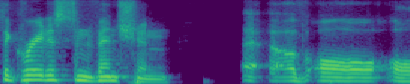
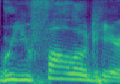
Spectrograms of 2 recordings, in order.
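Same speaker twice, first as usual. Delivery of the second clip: put-on scared, frightened man voice, higher-pitched; 4 semitones higher, 3 dB louder than usual. Retelling a video where a guy has his friend come over: imitating a scared guy. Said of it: "all scared".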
